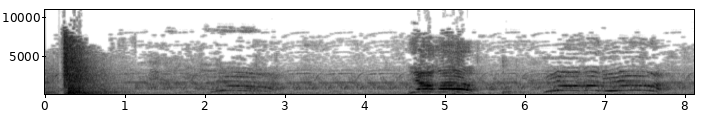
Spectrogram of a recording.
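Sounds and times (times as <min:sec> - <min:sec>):
sharp loud gunshot: 0:00.0 - 0:01.0
crowd of protesters clamoring in a street: 0:01.9 - 0:03.0, 0:03.6 - 0:08.1
people shouting and yelling: 0:02.1 - 0:03.0, 0:04.5 - 0:05.4, 0:06.2 - 0:07.8.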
